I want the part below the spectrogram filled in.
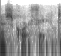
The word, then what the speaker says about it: Enniscorthy: in Enniscorthy. Did I say that right? – You did.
